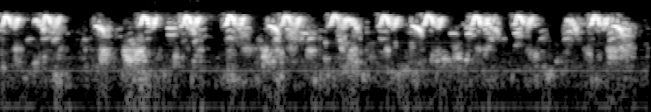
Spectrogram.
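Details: Black-winged stilt in Doñana National Park, Spain: sharp, high yelping notes repeated quickly and steadily, more than two per second, in a clean recording with no other clear sounds.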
